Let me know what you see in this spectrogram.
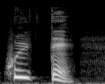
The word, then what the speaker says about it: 홀대: 이 경우에는 홀대, 된소리로 발음하는 것이 맞습니다. 여기서 쓰이는 한자 대접할 대자는 우대나 환대와 같이 앞 음절이 모음으로 끝나거나 니은 받침으로 끝날 때는 글자처럼 예사 소리인 대로 발음하지만 접대나 홀대와 같이 니은 받침 이외의 받침이 올 때는 된소리인 때로 발음합니다. 홀대는 푸대접이란 표현으로 순화해서 쓰기도 합니다.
